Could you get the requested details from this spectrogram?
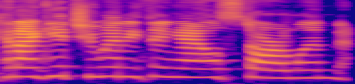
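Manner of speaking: high-pitched, sweet-talking Southern server; Southern sass. Retold or imitated. Server asking a customer if she needs anything else, sassy Southern accent. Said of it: "This is that Southern sass right here".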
